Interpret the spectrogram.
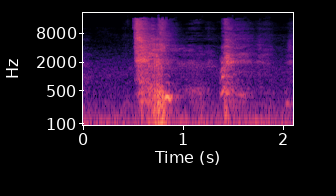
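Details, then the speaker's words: One loud, explosive sneeze, then a smaller second burst, in a quiet room; a deliberate sneeze prank on a skincare client. "dude did you just sneeze all over me oh stop it so disgusting who just spit on me it was me did you oh did you just sneeze on me"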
